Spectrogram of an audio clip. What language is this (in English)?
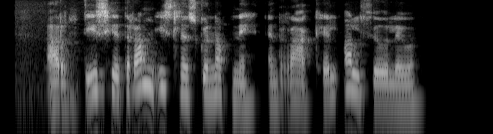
Icelandic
